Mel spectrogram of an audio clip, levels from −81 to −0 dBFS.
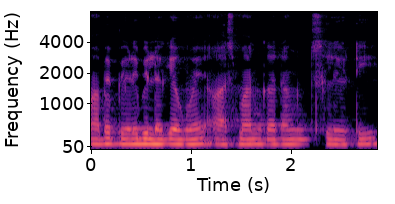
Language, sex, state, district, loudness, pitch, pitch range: Hindi, male, Chhattisgarh, Raigarh, -30 LUFS, 110 Hz, 105-110 Hz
